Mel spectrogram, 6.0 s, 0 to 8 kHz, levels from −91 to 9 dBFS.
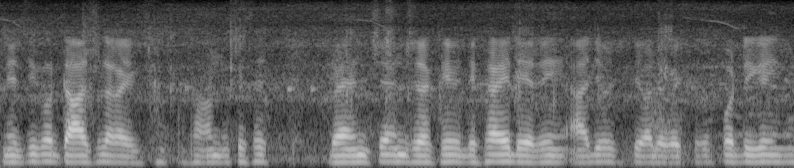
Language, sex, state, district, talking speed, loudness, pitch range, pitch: Hindi, male, Madhya Pradesh, Umaria, 50 wpm, -19 LUFS, 115-120 Hz, 115 Hz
